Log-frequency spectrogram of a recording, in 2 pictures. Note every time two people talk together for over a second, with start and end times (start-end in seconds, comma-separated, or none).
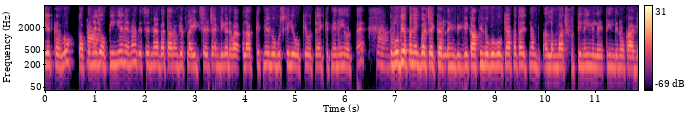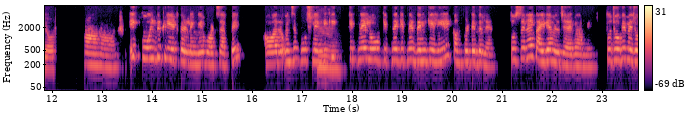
none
